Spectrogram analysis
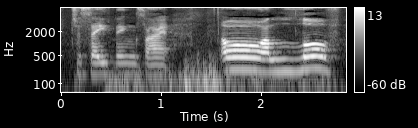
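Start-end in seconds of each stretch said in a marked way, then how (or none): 1.6-2.8 gushing. Acted. Photographer enthuses to client.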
